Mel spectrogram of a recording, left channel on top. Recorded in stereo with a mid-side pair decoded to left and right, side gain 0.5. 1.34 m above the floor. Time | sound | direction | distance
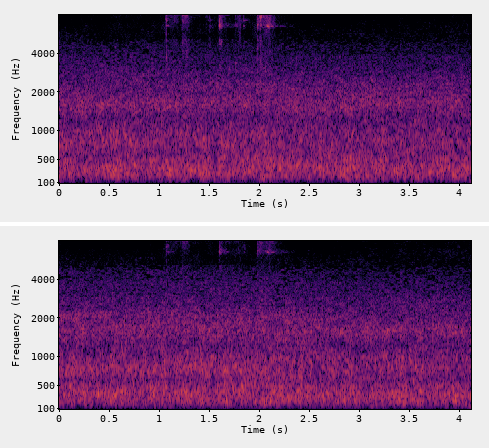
1.1 | keys jangling | 50° left | 1.1 m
